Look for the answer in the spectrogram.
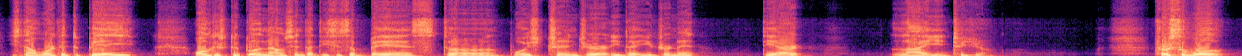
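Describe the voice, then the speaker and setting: Slow-talking, insistent man with swooping pitch. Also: darkish tone, no echo, poor audio. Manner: blunt, insistent, repeating himself. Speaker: software reviewer. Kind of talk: casual spoken review.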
